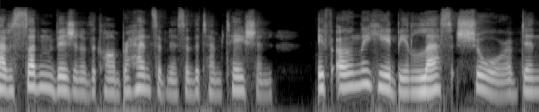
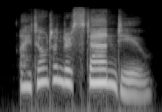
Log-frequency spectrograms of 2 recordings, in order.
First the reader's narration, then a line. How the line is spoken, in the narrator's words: she faltered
